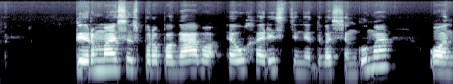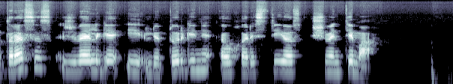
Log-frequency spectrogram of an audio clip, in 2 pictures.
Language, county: Lithuanian, Kaunas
